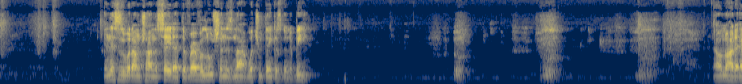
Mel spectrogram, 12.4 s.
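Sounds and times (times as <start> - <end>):
speech: 1.7 - 5.3, 11.9 - 12.3
person burping: 7.5 - 7.9, 9.0 - 9.5, 10.6 - 11.1.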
